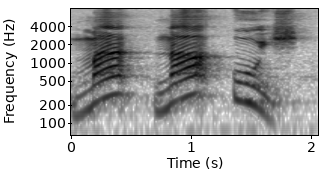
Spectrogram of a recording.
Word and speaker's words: Manaus: letra A eu tenho MA Naus errado aqui a pronúncia é Manaus com um DIT tongo então Manaus está erradamente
